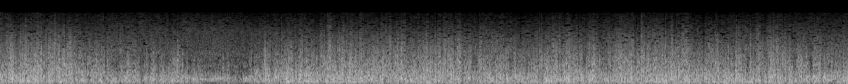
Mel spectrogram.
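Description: Hurricane-force wind of Hurricane Charley, a loud, steady rush buffeting the microphone, with wind-driven rain. It eases briefly about two seconds in, then picks up again.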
